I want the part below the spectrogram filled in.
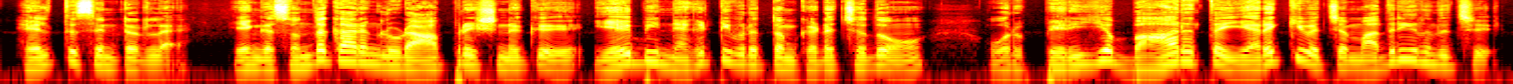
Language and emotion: Tamil, happy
